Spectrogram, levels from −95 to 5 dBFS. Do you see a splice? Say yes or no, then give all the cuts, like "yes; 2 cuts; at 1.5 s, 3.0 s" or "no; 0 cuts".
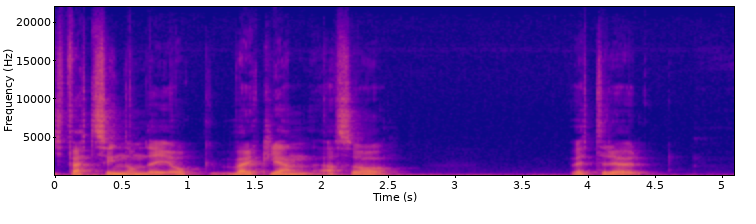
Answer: no; 0 cuts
